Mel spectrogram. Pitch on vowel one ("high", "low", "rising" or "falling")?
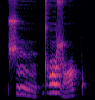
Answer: falling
